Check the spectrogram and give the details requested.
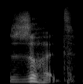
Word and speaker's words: zuhd: for this it's called z z zah and Dal zood and this is where you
